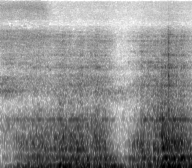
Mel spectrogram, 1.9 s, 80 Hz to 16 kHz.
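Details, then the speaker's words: '78 Dodge step side truck during a rim test fit: a rough, scraping grind swells twice as the wheel turns, from the brake caliper rubbing on the inside of the rim. "Yeah, you can hear that grinding. That's that caliper once again grinding on the actual rim, which will not work."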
